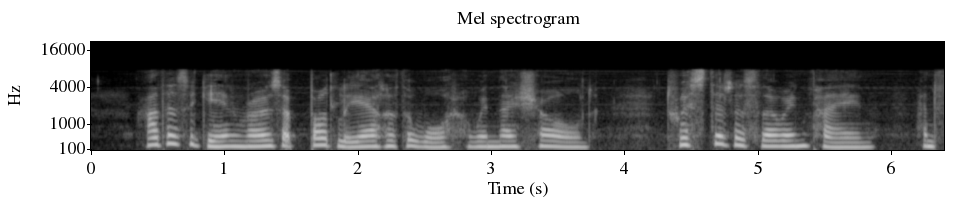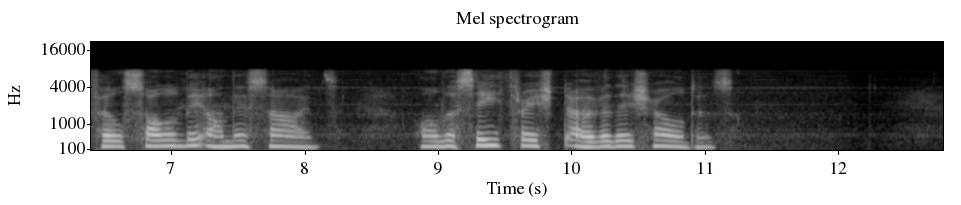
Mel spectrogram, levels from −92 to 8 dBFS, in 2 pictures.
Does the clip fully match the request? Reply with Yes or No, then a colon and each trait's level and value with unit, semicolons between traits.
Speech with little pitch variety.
Yes: narrow, 2.2 semitones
